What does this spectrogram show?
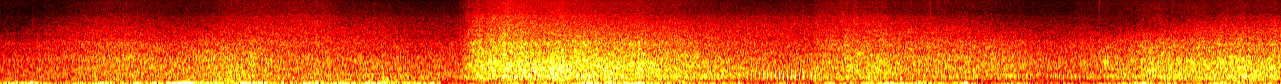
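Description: Atlantic Ocean surf: a steady wash of waves, with one wave breaking suddenly about six seconds in and slowly washing out, and another swell building near the end.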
